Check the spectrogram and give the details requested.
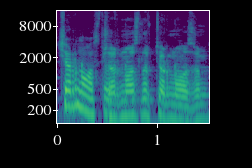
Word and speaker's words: чорнослив: я чорнослив До речі правильний наголос мій тато казав правильний наголос в чорнослив так і я завжди Я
